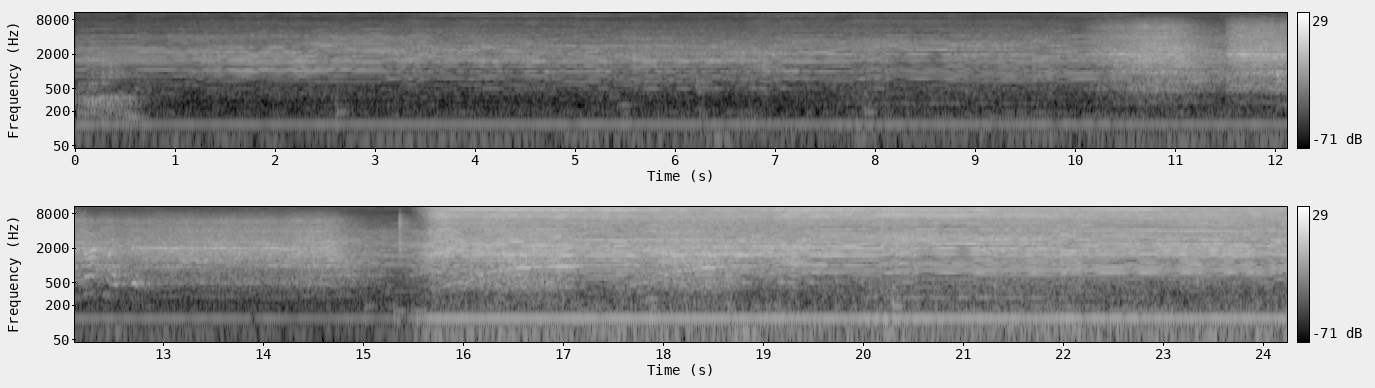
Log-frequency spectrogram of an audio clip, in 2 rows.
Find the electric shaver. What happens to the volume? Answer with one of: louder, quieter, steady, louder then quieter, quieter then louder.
louder.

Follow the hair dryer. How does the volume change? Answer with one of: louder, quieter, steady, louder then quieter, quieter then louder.
steady.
